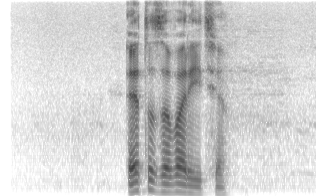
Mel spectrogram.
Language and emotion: Russian, neutral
